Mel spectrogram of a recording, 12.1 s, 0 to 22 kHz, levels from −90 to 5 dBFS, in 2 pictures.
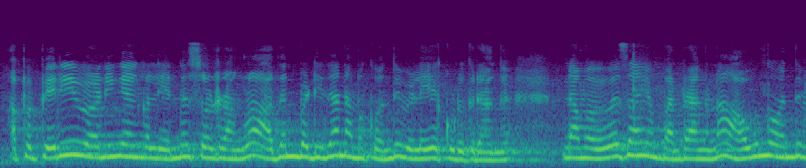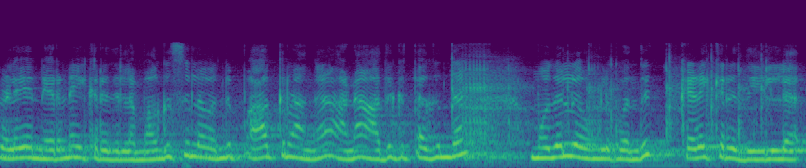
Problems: none marked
